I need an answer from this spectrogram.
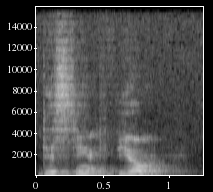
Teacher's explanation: sonido de ción es la fricativa dental sorda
